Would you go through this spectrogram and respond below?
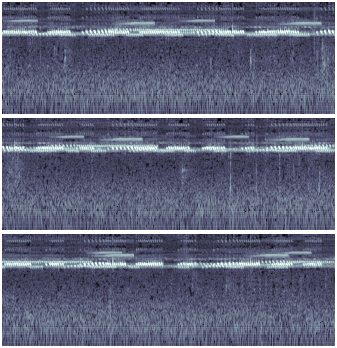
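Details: Crickets calling in the evening on Aroha Island, New Zealand, a continuous shrill pulsing trill that rarely breaks, with higher sustained tones appearing every few seconds above the main chorus.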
